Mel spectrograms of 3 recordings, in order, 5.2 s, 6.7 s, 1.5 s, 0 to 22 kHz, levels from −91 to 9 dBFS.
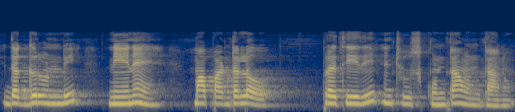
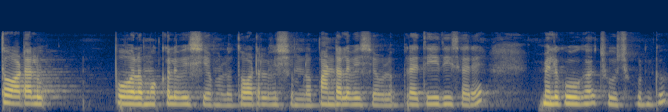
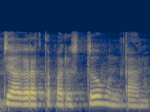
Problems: constant background noise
